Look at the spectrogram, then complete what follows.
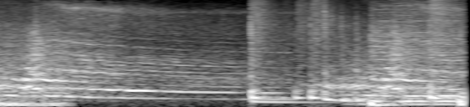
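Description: A car engine revs loudly and close by, its pitch climbing steadily, then a sharp burst of roaring revs and gear changes follows in quick succession.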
